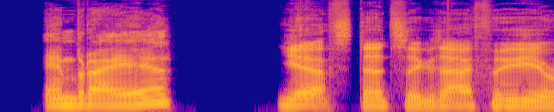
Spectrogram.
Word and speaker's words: Embraer: talk about let me see if I can pronounce this right right uh what's it called Embraer yes that's exactly you're right all right is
